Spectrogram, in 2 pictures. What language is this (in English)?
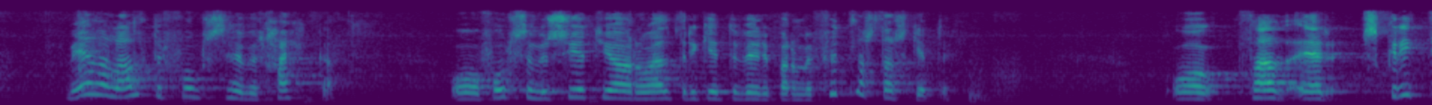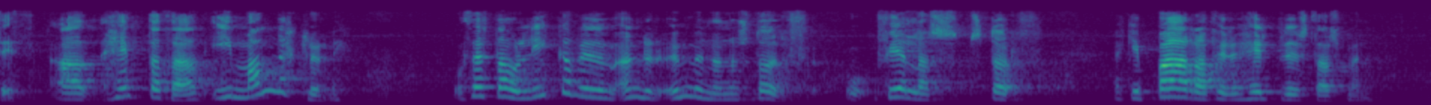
Icelandic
